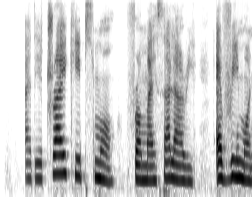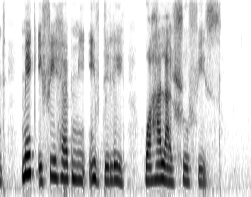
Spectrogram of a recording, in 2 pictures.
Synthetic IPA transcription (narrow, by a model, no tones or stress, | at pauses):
adetʰɹaɪkʰipsmɔ | fɹɔ̃mːaɪsalaɹi | ɛvɹimɔ̃nt̪ | mekifiɦɛlpmiʔifdile | waɦalaʃufis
